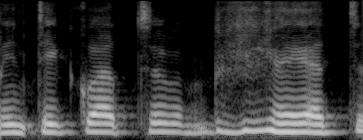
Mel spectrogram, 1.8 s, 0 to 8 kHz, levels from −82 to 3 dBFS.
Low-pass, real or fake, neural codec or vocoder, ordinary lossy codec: none; fake; codec, 16 kHz, 2 kbps, FunCodec, trained on LibriTTS, 25 frames a second; none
